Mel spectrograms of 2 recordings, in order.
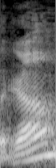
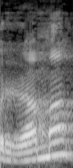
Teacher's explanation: जब राम शब्द का उच्चारण करते हैं तो म के अंत में अ ह्रस्व सुनाई देता है। जब रमा कहते हैं तो इसमें आ दीर्घ स्वर सुनाई देता है।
